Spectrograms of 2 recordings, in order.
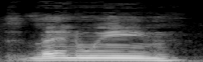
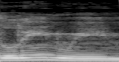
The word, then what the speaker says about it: Len Wein: Neil Adams, Denny O'Neil, Len Wein. I said Lean Wein, but Len Wein.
